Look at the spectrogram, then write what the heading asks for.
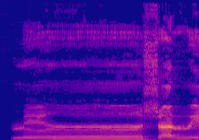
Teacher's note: یہاں نون ساکن کے بعد حروف اخفا میں سے شین ہے، تو یہاں نون کی آواز کو ناک میں چھپا کر کے پڑھیں گے، غنہ کر کے پڑھیں گے، من شر نہیں پڑھیں گے۔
